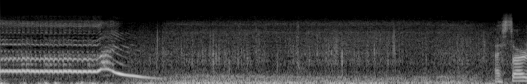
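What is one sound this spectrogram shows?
Bicycle tyres crunch over a dirt road.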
